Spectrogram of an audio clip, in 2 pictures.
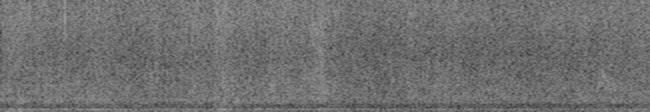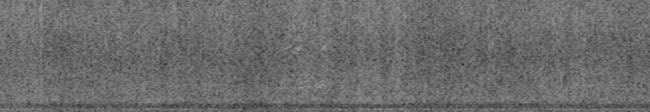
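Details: A swarm of bees pouring out of the hive makes a constant droning buzz, full and low, with slight pulsing and nearer bees whining briefly over the mass of sound.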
